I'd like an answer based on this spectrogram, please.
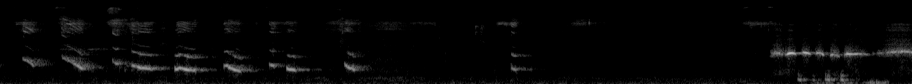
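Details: Frightened, trembling male Siberian Husky puppy, black and white, born 7 October 2020 in a Moscow kennel: quick run of falling whimpers about every half second, a pause of quiet, then a louder sustained whine with wavering pitch.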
